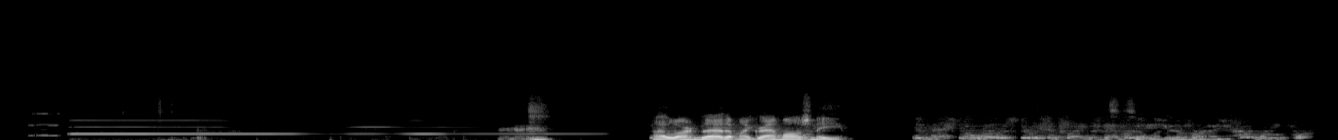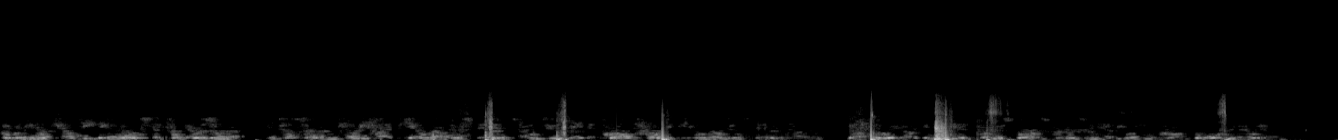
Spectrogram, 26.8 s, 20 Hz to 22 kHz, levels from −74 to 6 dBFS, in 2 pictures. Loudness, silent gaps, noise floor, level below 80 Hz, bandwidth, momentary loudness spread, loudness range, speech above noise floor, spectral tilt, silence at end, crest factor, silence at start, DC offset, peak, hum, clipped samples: -21 LUFS; none; -86 dBFS; -38 dBFS; 6.6 kHz; 27 LU; 21 LU; 70 dB; -6.5 dB/octave; 0.85 s; 22 dB; 0.7 s; under 0.1%; -2 dBFS; none; under 0.1%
